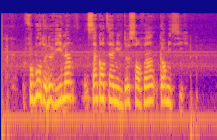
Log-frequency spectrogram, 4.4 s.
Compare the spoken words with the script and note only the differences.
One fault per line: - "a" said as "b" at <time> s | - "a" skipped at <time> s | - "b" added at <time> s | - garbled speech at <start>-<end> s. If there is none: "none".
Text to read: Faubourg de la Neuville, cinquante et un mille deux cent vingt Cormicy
- "la" skipped at 0.9 s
